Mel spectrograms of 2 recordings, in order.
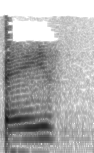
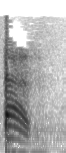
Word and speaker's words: Faz: Mispronouncing is the most common because it's a lot of people say Faz or Faiz or Faz. – Mm-hmm. – But it's Faz like Jet.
